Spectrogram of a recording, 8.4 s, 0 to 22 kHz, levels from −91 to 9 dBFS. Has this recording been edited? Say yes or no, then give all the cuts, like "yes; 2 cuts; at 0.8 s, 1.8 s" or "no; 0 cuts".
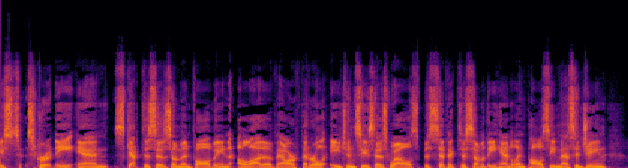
no; 0 cuts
